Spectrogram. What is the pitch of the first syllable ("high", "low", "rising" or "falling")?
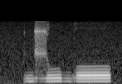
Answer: high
